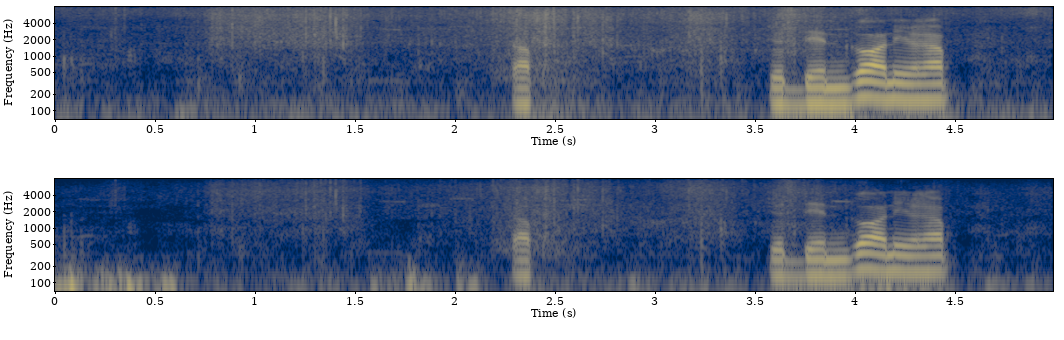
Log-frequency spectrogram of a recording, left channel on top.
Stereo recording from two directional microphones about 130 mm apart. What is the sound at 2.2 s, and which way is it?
Speech, 15° left (ahead or behind).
